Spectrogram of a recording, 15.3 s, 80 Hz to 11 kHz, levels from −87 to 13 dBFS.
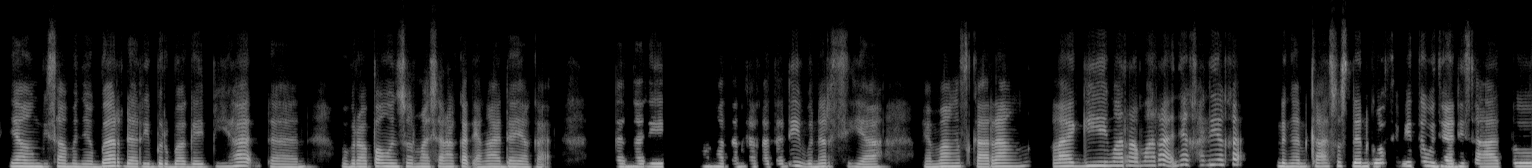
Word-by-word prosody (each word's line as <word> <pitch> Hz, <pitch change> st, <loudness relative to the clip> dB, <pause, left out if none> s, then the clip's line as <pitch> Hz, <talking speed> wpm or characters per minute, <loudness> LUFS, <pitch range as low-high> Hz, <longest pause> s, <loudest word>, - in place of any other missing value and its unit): yang 210 Hz, -1 st, +5 dB
bisa 210 Hz, +2 st, -1 dB
menyebar 195 Hz, +4 st, +3 dB
dari 195 Hz, 0 st, +1 dB
berbagai 185 Hz, -1 st, +1 dB
pihak 225 Hz, +4 st, +1 dB, 0.2 s
dan 180 Hz, -2 st, 0 dB, 0.4 s
beberapa 195 Hz, +2 st, +1 dB
unsur 205 Hz, 0 st, +1 dB
masyarakat 195 Hz, +1 st, +1 dB
yang 180 Hz, +1 st, -1 dB
ada 190 Hz, 0 st, +1 dB
ya, 180 Hz, -, 0 dB
Kak. 170 Hz, -, -5 dB, 0.6 s
Dan 200 Hz, -1 st, -1 dB
dari 200 Hz, +1 st, +1 dB, 0.4 s
pengamatan 195 Hz, -1 st, -3 dB
Kakak 195 Hz, -2 st, -7 dB
tadi, 200 Hz, +5 st, -6 dB
bener 195 Hz, +3 st, +1 dB
sih 200 Hz, -, -11 dB
ya, 175 Hz, -, +3 dB, 0.5 s
memang 200 Hz, +4 st, +2 dB
sekarang 215 Hz, +4 st, +1 dB, 0.3 s
lagi 230 Hz, +1 st, +3 dB, 0.2 s
marak-maraknya 275 Hz, +4 st, 0 dB
kali 300 Hz, +1 st, -7 dB
ya, -, -, -1 dB
Kak, 340 Hz, -, 0 dB, 0.4 s
dengan 210 Hz, -1 st, +2 dB
kasus 220 Hz, +2 st, 0 dB
dan 225 Hz, -1 st, +6 dB
gosip 220 Hz, +1 st, +1 dB
itu 265 Hz, -, -7 dB, 0.2 s
jadi 200 Hz, +1 st, +4 dB
satu, 200 Hz, +2 st, 0 dB
200 Hz, 140 wpm, -23 LUFS, 195-220 Hz, 0.6 s, dan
